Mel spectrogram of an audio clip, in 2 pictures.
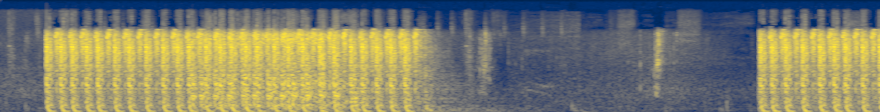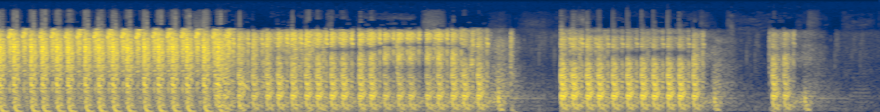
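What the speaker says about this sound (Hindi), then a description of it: "मैं भैया लेफ्ट में गोली चलाए जा रहा हूं, पूरी गोली पेल दी वहां पे" PUBG Mobile game gunfire from a Groza rifle: long sustained automatic bursts, loud and close, broken by a short pause and a couple of clipped final volleys.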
